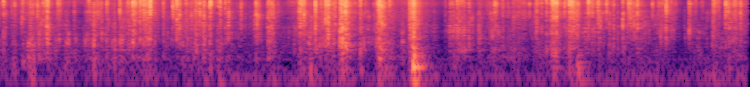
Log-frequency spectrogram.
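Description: Clear plastic packaging sleeve crinkling as it is handled and peeled back from a sticker book, with one sharp knock about halfway through.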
